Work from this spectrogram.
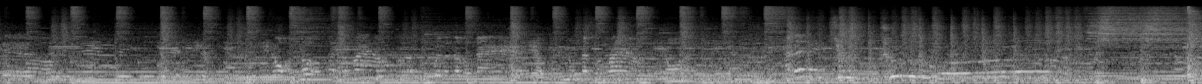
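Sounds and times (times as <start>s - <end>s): live rock band playing: 0.0s - 12.0s
person singing: 0.0s - 12.0s.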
